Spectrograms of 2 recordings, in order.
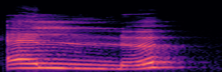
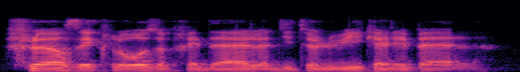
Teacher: So all those double L's in there will just be treated like single L's · Shown in: second take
